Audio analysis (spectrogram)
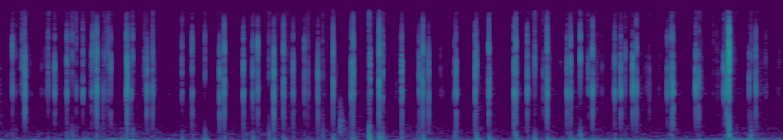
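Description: Long acrylic nails rapidly tap and scratch the quilted, padded lid of a small, round, hollow cushion makeup compact that is closed and bears a metal CD logo. Dozens of sharp, dry clicks with a bright edge mix with scratchy rustling, and each tap dies away almost instantly over a faint low rumble.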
